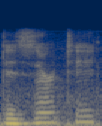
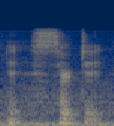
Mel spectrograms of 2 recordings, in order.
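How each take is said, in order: First: The middle consonant sounds like a Z. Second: The middle consonant sounds like an S. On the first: The speaker calls it right. "the S is like a Z kind of sound" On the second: The speaker calls it wrong. "not deserted"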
